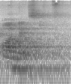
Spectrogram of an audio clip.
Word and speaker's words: honest: Are and honest. So here in this case, HO is pronounced as O.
